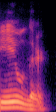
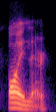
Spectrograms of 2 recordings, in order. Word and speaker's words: Euler: o número de olha muita gente fala número de Euler número de olha eu não sei se eu acho que ele era suíço e a pronunciação lá é oiler tá é um número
